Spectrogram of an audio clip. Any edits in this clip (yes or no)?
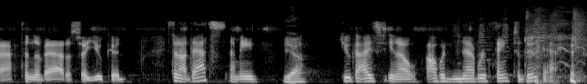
no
